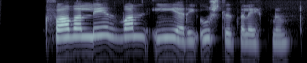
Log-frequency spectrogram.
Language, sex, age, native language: Icelandic, female, 13, Icelandic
